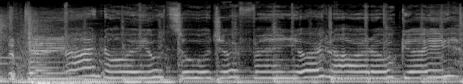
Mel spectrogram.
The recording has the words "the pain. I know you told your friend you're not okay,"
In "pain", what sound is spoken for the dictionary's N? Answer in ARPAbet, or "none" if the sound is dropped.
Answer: none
